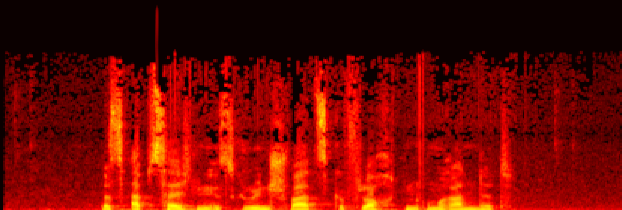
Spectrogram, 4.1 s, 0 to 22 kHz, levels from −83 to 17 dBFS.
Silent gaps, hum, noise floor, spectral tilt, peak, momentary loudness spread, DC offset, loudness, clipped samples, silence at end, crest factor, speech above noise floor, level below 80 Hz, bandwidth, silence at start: none; none; -46 dBFS; -4.5 dB/octave; 0 dBFS; 8 LU; under 0.1%; -15 LUFS; under 0.1%; 0.7 s; 16 dB; 31 dB; -36 dBFS; 17 kHz; 0.65 s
